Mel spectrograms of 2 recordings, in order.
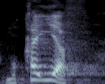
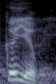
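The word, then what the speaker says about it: مكيف: Nah, ini mukayyaf. Bukan keyup, tapi apa? Mukayyaf.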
